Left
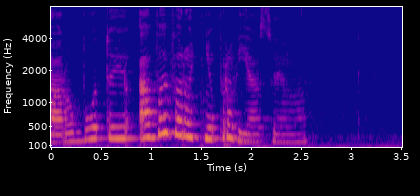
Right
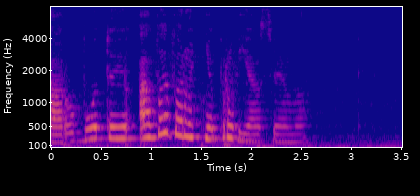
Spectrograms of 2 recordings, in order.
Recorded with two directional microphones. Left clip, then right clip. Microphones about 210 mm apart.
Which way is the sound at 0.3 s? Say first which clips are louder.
Right 2 dB; 45° left (ahead or behind).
